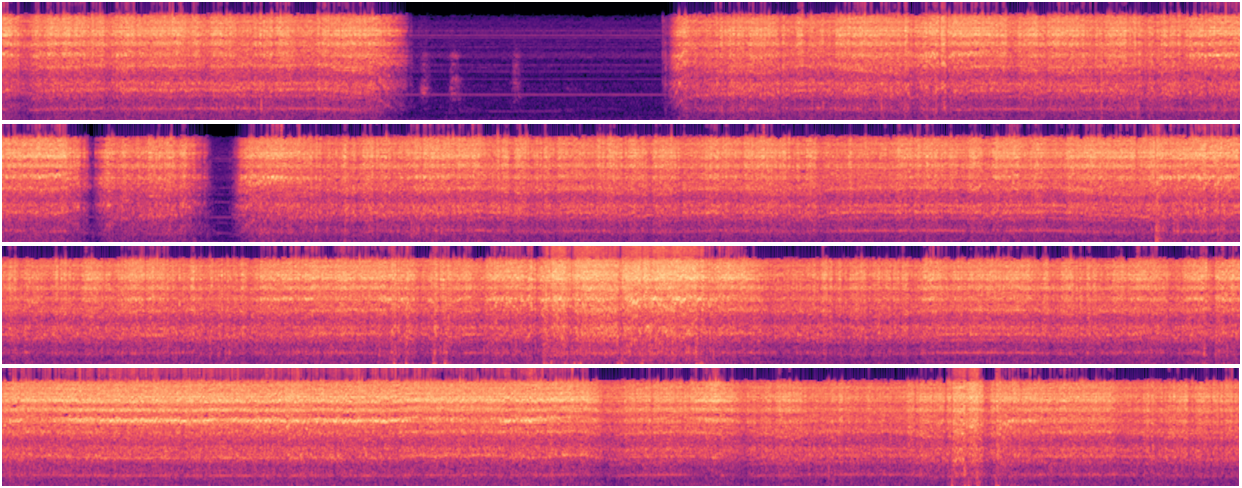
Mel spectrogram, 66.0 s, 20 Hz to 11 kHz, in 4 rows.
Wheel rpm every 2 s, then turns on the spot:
220, 230, 130, 0, 80, 210, 220, 200, 190, 110, 190, 220, 210, 210, 230, 220, 210, 210, 220, 220, 200, 210, 210, 220, 220, 210, 200, 210, 220, 220, 220, 210, 210.
18-20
